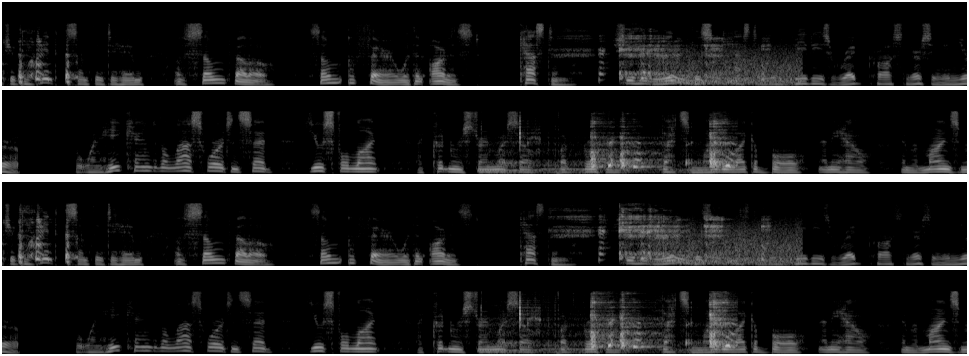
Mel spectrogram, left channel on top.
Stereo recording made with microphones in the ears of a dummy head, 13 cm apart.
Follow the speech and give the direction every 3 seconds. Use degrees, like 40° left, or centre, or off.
20° right, 30° left, 70° left, 60° left, centre, 20° right, 20° right.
